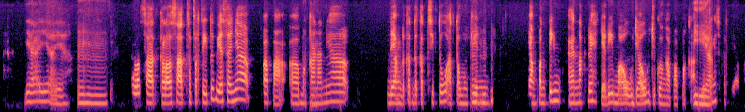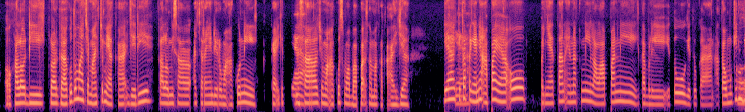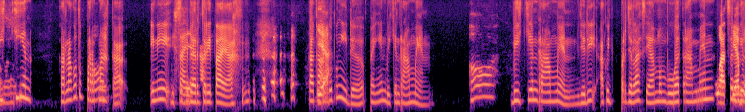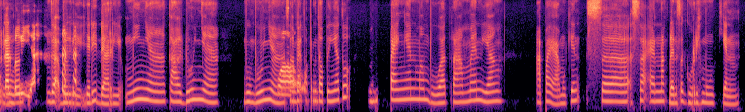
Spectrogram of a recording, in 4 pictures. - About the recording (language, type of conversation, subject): Indonesian, unstructured, Tradisi keluarga apa yang selalu membuatmu merasa bahagia?
- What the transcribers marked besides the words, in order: static; other background noise; distorted speech; laugh; chuckle; laugh; in English: "topping-toppingnya"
